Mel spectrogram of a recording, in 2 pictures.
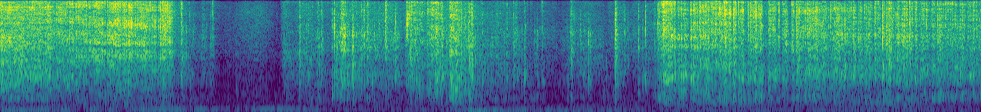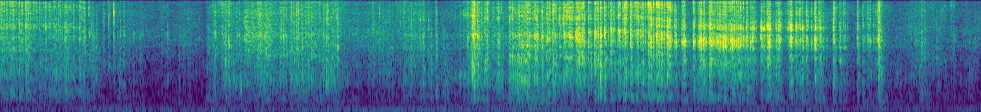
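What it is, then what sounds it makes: Thin paper being crumpled and torn. Fingers of both hands crumple and tear a pile of already-torn, thin pale-green paper strips. Dense, bright crinkling and rustling comes in bursts, broken by a few brief quieter pauses, over a faint low hum.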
